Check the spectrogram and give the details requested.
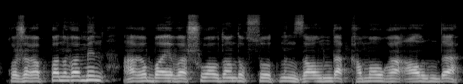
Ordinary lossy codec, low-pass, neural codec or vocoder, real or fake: none; none; vocoder, 22.05 kHz, 80 mel bands, WaveNeXt; fake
